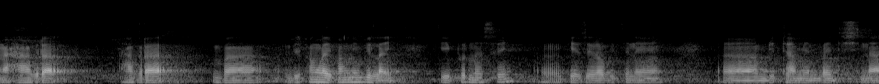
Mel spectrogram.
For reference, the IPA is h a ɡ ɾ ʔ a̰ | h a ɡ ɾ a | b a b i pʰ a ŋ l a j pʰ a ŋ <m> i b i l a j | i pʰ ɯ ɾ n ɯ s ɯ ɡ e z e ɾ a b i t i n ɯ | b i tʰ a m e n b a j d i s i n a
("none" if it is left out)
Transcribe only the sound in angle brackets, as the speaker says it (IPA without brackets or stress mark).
n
